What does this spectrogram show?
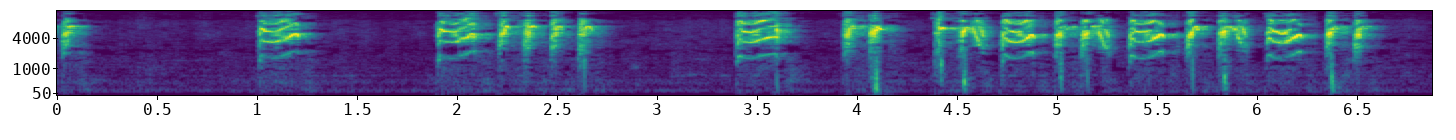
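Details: Long-tailed shrike (cendet) singing a varied lure song meant to stir quiet captive shrikes into song: harsh, scratchy bursts at first spaced by pauses, then a fast run of sharp clicking notes and chatter.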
